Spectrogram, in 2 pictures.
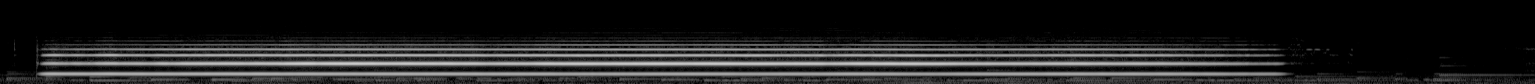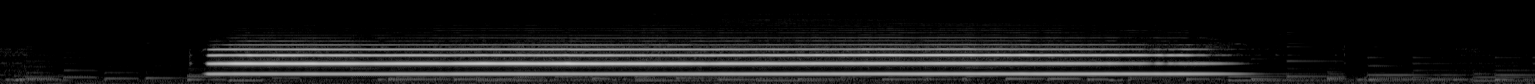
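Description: Concert flute playing long tones on middle-register B: one steady note of about twelve seconds that fades at the end, then after a pause of about four seconds a second held B at the same pitch, about ten seconds long. It is a long-tone exercise for building tone, and the second note has a more open, ringing sound. Quiet acoustic guitar music plays faintly underneath.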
